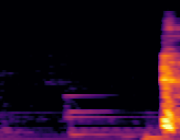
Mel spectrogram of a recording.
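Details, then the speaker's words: Cough from a patient who says they still have pneumonia after a hospital stay with breathing treatments and are on blood thinners for clots. "i still obviously as you can hear have a cough because i still have pneumonia"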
